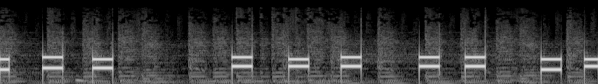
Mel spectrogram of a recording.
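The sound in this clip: Touch-tone dialing of a phone number for a live on-air call-in: nine clear, loud dual-tone beeps in uneven groups over a quieter steady background.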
